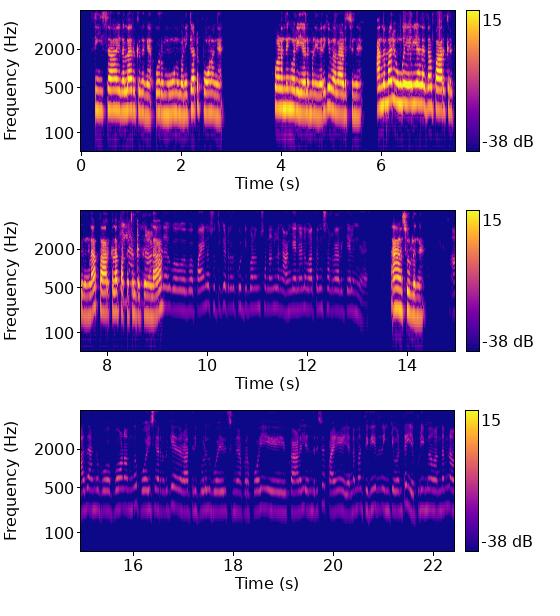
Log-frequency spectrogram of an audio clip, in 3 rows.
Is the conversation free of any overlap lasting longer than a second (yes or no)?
yes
